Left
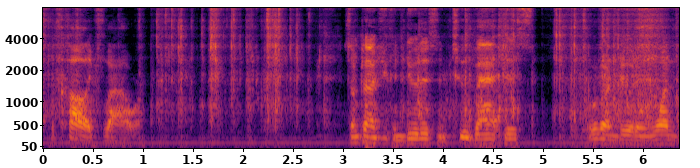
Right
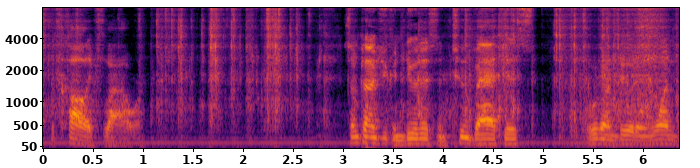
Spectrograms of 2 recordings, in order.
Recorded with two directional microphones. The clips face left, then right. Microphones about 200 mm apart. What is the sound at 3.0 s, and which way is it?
Speech, 50° right (ahead or behind).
